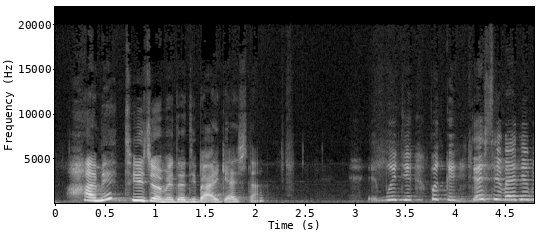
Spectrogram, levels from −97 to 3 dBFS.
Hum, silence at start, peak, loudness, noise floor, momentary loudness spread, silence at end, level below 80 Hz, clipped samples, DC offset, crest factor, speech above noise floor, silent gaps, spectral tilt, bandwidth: none; 0.15 s; -2 dBFS; -18 LUFS; -56 dBFS; 14 LU; 0 s; -64 dBFS; under 0.1%; under 0.1%; 18 dB; 38 dB; none; -4.5 dB/octave; 12 kHz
